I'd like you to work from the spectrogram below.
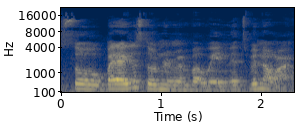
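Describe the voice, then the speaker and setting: Fairly quick speech from a woman, noticeable background noise and audible echo of the room around her. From South Africa, North West. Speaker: YouTuber. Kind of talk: casual vlog Q&A.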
